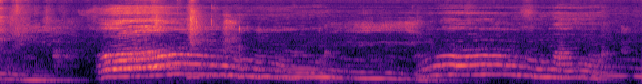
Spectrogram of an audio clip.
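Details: Angry domestic cat yowling indoors: a low growl, then two long wavering moans that rise and fall, the second starting around four seconds, with faint background noise.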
